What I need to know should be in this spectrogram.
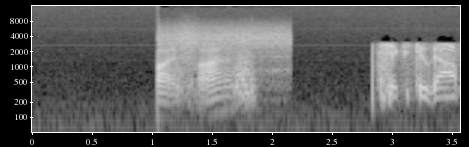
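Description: A man speaks over a headset intercom.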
